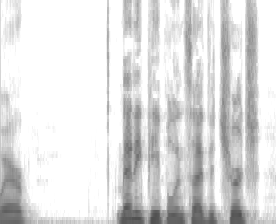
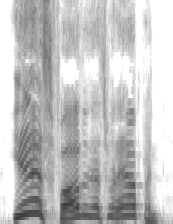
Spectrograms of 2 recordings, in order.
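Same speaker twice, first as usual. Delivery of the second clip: high, insistent reply, loud at first; earnest, high-pitched protest; emphatic insistence; 10 semitones higher, 5 dB louder than usual. Acted. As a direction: insist it really happened, pitch jumping up. Man insists to doubting priest.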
